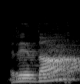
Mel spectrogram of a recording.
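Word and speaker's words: رضا: রেদা কার, দেখেন অর্থ না বুঝলে গালি হয়ে যায়। রেদা বা রেজা মানে হলো, রেদা মানে সন্তুষ্টি।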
